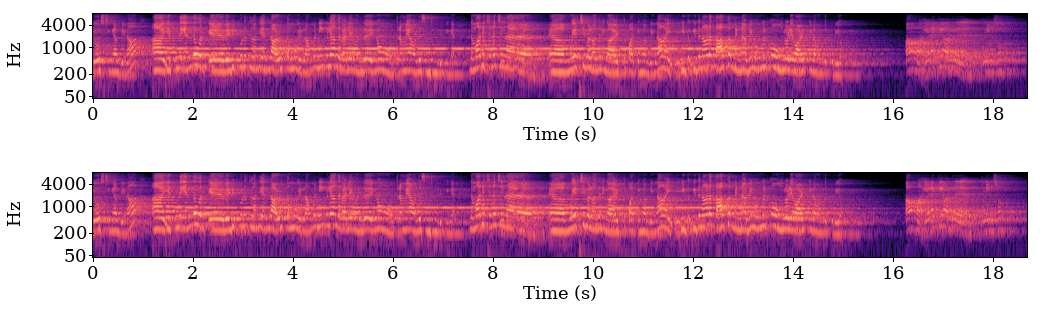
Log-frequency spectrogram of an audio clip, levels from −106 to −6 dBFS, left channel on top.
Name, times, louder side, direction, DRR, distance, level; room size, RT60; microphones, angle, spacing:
voice 1, 0.0-7.2 7.5-8.8 9.1-15.0, equal, ahead, 4 dB, 0.7 m, -28 dB
sound 1, 1.4-13.7, left 3 dB, 65° left, 2.3 m, -34 dB
voice 2, 8.1-8.9 16.2-18.2, right 2 dB, 85° right, -3 dB, 3.1 m, -35 dB
15.5 x 10.5 x 7.4 m, 2.8 s
head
